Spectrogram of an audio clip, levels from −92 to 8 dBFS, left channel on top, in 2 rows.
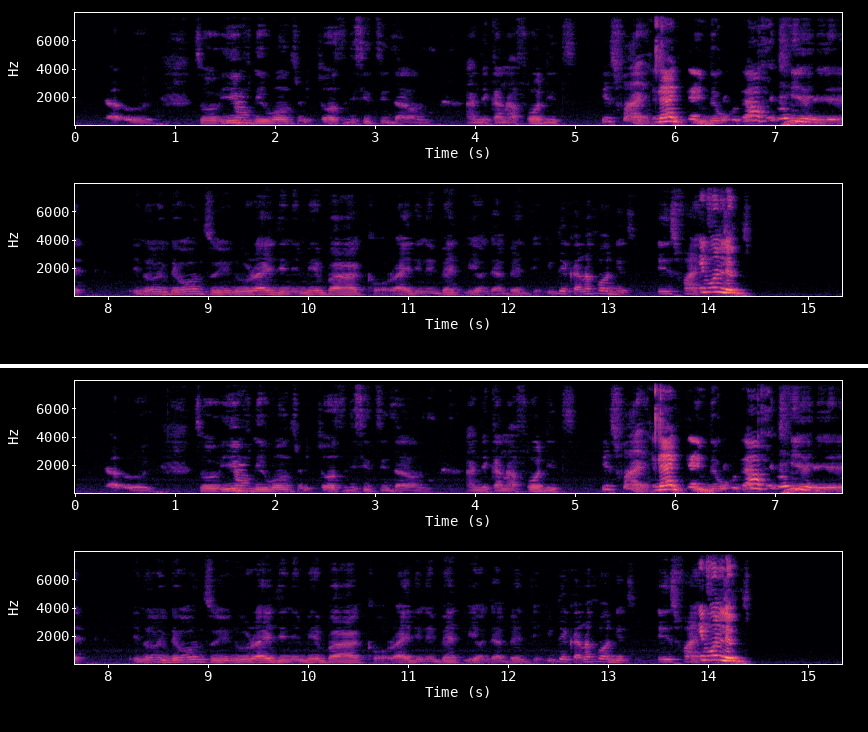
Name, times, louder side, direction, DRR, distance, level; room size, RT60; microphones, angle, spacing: voice 1, 0.3-3.5 3.9-4.8 5.3-5.8 6.2-7.7 8.2-13.2 13.5-14.0, right 1 dB, ahead, 0.7 m, -37 dB
voice 2, 5.8-6.4 6.7-7.5 13.9-14.4, right 2 dB, 50° right, 1.0 m, -24 dB
3.3 x 2.7 x 2.2 m
head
